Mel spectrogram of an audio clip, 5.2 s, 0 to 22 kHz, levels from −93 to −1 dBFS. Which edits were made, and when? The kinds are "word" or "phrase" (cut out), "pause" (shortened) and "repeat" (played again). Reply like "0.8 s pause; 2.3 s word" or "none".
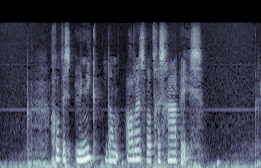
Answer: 2.1 s word

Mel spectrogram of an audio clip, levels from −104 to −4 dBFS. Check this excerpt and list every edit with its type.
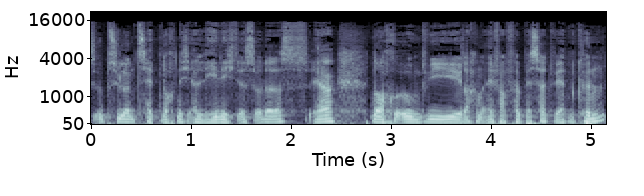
2.8 s word; 3.7 s word

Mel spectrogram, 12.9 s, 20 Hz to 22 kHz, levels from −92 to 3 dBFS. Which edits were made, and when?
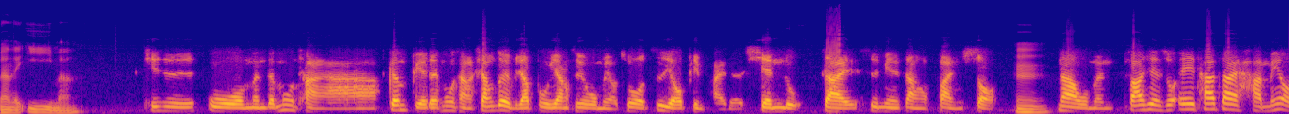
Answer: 2.0 s pause; 3.8 s pause

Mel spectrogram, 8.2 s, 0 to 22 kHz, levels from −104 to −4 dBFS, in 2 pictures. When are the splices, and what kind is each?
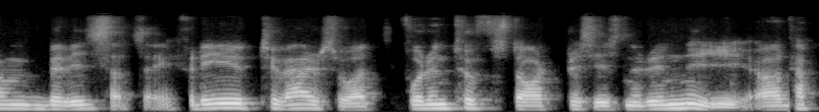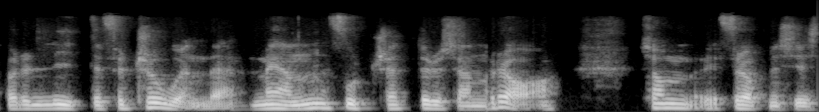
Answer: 2.0 s pause; 4.0 s word; 6.5 s phrase

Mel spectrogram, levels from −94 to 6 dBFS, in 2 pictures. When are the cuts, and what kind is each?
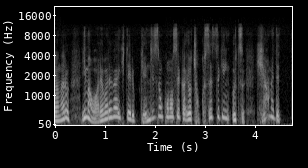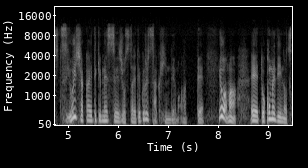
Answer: none

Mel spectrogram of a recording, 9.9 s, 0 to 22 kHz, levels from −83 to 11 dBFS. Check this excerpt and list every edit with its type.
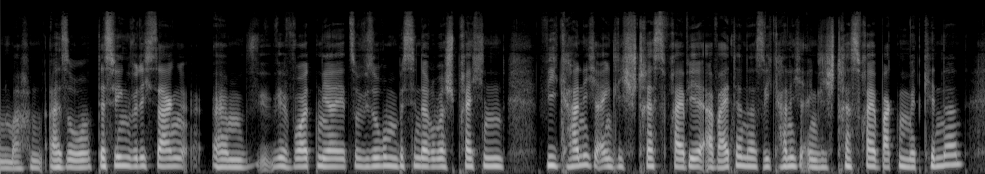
1.0 s pause; 6.9 s phrase; 7.6 s word

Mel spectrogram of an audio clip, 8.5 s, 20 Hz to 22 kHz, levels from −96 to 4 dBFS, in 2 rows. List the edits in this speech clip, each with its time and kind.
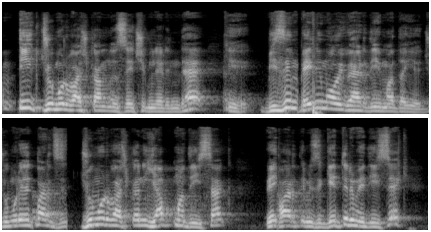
2.2 s word; 2.9 s word; 4.6 s word; 4.9 s word; 7.0 s word

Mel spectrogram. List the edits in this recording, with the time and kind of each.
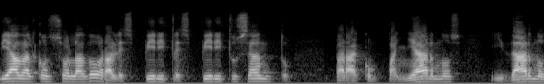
1.7 s repeat

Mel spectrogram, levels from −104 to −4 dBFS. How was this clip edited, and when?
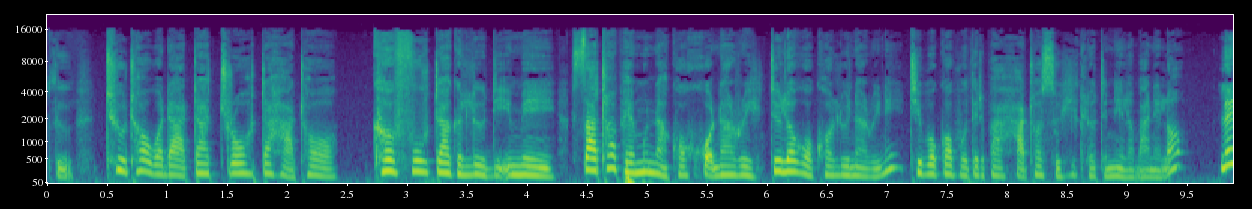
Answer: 4.3 s pause

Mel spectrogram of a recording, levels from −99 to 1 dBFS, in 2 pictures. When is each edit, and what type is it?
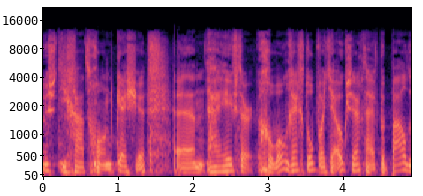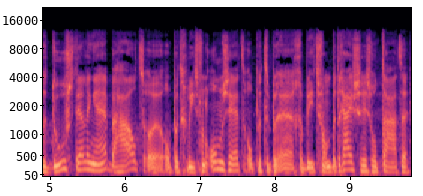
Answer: none

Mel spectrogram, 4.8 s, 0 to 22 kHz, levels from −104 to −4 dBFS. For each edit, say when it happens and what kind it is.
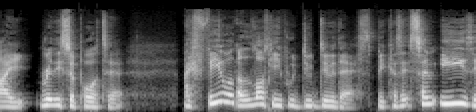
2.3 s word; 2.7 s word; 3.1 s word

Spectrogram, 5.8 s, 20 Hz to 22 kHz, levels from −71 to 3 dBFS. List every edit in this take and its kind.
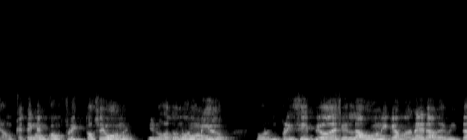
1.2 s word; 1.8 s pause; 2.3 s word; 4.2 s phrase

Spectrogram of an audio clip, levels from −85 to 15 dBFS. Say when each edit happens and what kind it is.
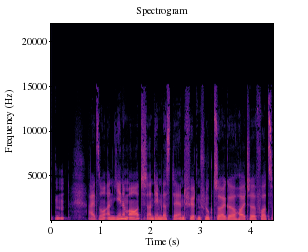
2.4 s word

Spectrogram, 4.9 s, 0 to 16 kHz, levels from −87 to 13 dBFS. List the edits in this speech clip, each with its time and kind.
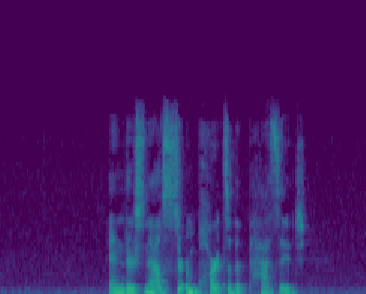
none

